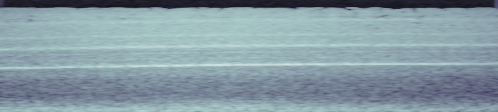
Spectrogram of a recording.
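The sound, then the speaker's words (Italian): A jet airplane on a flight to San Juan, Puerto Rico roars steadily, a dense low rumble topped by two thin, high turbine whines that hold constant throughout, fairly loud with no voices. “E quindi andai in un'agenzia viaggi, eh, proprio come si fa nei film, così all'ultimo secondo, e presi un biglietto aereo e volai a San Juan de Porto Rico.”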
